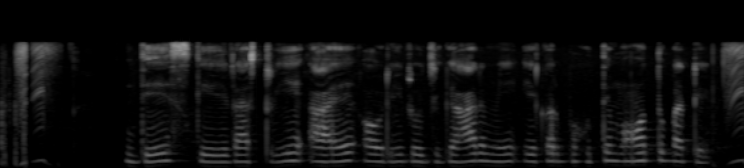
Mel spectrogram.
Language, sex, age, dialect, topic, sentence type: Bhojpuri, male, 18-24, Northern, agriculture, statement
